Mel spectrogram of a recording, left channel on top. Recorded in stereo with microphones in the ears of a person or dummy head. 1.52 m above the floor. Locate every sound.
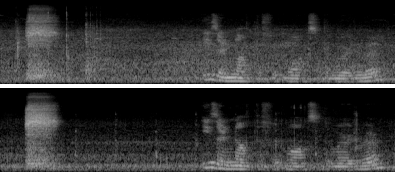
0.2 s breathing: 45° right (ahead or behind), 0.8 m
2.0 s a woman speaking: 30° right (ahead or behind), 1.2 m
